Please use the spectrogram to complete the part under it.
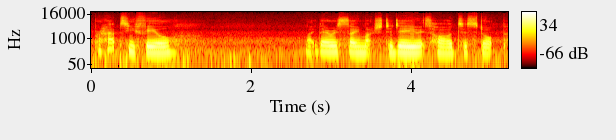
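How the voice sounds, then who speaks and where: A woman yoga teacher guiding a relaxation in a soothing, unhurried way with long pauses. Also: medium pitch, level tone, dark tone. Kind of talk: guided yoga nidra relaxation. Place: outdoors in a garden. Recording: outdoor ambience with birdsong. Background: birds and garden ambience.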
